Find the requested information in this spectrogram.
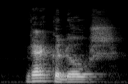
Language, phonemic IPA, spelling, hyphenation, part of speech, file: Dutch, /ˈʋɛr.kəˌloːs/, werkeloos, wer‧ke‧loos, adjective, Nl-werkeloos.ogg
- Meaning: 1. having nothing to do, doing nothing; idle, workless 2. workless, jobless, unemployed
